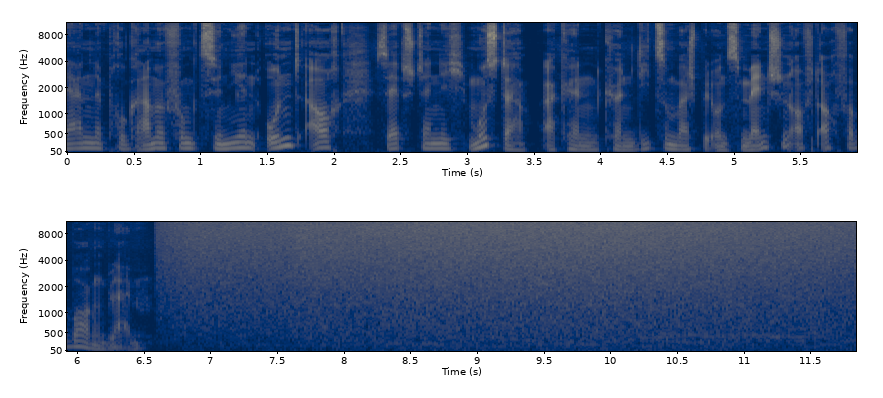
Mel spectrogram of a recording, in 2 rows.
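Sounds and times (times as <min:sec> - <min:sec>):
speech: 0:00.0 - 0:07.0
white noise hiss: 0:06.6 - 0:11.8.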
